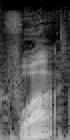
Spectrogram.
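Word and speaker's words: Foye: Foy, Foy es pronuncia Foy, no? Foy. Més o menys.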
